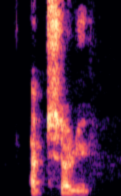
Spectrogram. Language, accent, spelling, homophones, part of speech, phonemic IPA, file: French, Canada, absolus, absolu / absolue / absolues, adjective, /ap.sɔ.ly/, LL-Q150 (fra)-absolus.wav
- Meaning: masculine plural of absolu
